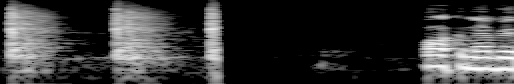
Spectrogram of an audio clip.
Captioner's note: sound of gavel banging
